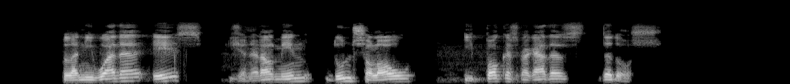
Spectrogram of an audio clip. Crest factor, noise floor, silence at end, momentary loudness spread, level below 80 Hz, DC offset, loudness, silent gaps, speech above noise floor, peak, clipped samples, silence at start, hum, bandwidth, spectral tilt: 16 dB; under -90 dBFS; 1.35 s; 15 LU; -62 dBFS; under 0.1%; -17 LUFS; 2.06-2.20 s, 3.15-3.24 s, 4.16-4.34 s, 5.89-5.97 s; over 73 dB; -2 dBFS; under 0.1%; 0.65 s; none; 7.4 kHz; -4.5 dB/octave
